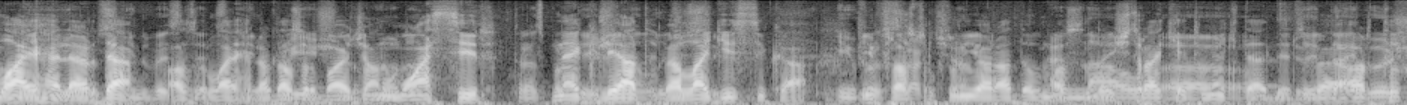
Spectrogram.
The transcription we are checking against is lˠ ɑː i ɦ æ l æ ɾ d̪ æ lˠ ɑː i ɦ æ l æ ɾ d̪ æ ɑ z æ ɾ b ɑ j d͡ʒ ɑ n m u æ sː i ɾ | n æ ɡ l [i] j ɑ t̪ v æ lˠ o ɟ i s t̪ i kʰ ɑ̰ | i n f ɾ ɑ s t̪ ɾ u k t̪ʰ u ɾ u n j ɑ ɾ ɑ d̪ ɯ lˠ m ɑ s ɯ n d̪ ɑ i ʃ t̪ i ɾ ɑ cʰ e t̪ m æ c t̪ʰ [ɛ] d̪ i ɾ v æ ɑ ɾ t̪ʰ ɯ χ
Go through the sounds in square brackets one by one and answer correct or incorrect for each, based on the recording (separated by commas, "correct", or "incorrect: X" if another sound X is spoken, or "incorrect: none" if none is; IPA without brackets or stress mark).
correct, incorrect: æ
